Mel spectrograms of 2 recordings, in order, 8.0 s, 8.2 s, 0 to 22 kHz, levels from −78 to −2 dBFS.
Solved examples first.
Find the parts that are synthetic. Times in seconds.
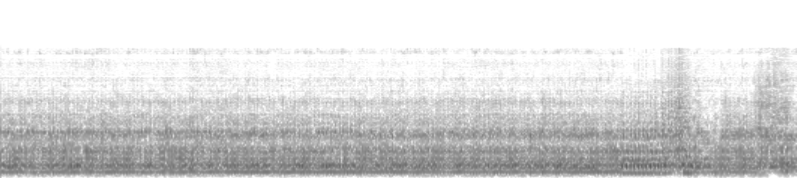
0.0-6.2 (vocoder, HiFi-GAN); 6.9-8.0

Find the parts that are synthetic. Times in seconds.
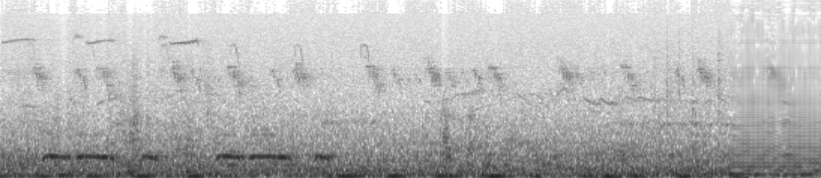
7.3-8.2 (vocoder, BigVGAN v2)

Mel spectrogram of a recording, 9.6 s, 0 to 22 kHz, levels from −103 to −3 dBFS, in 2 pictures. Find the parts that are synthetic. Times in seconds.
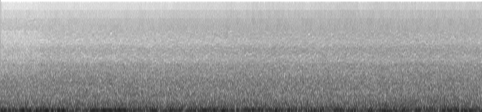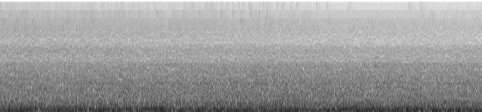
0.0-0.5 (vocoder, BigVGAN v2)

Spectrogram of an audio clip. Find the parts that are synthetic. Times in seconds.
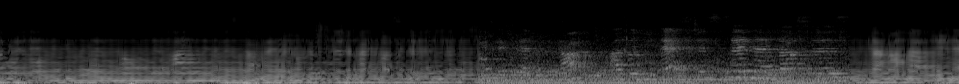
0.0-4.8 (vocoder, BigVGAN v2); 8.5-9.6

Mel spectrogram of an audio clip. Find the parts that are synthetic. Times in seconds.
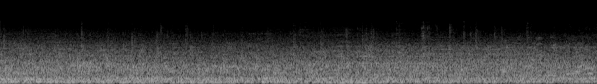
none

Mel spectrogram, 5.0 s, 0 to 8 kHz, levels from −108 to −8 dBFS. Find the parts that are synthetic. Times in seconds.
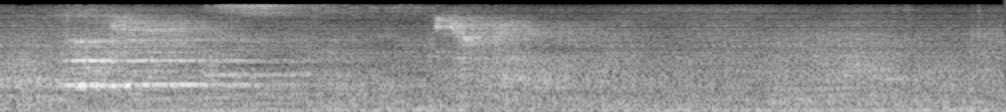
0.0-5.0 (codec, SNAC)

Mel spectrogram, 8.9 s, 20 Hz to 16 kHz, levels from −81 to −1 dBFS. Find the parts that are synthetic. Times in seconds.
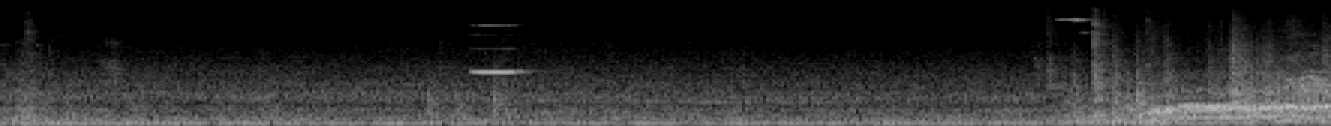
none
